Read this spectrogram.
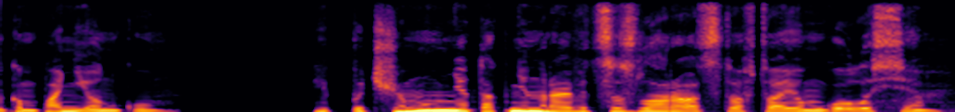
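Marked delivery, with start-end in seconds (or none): none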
